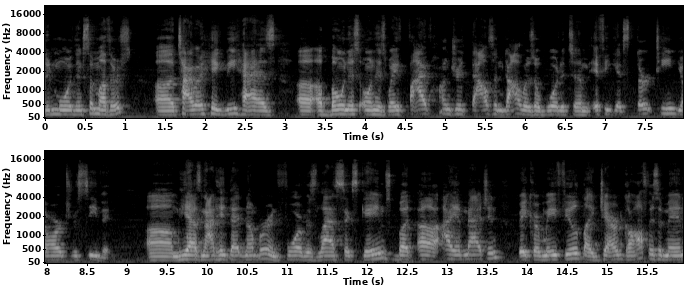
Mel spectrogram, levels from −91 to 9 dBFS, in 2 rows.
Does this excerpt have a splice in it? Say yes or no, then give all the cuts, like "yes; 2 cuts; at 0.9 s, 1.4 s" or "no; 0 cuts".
no; 0 cuts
